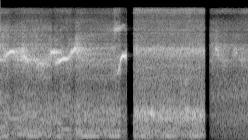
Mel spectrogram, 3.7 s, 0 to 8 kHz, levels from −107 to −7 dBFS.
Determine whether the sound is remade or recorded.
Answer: remade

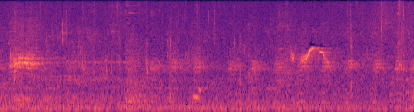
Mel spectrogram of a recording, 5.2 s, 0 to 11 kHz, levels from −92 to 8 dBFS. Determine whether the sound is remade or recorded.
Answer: recorded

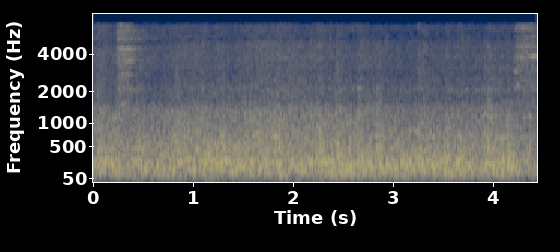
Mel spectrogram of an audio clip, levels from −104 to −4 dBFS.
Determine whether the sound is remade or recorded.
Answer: recorded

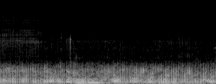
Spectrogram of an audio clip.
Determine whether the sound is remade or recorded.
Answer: remade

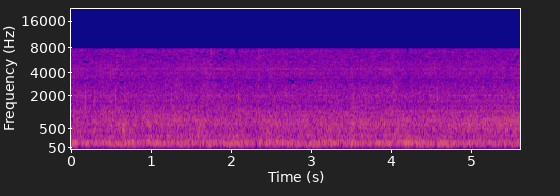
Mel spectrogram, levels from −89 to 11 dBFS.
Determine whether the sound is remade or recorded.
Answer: recorded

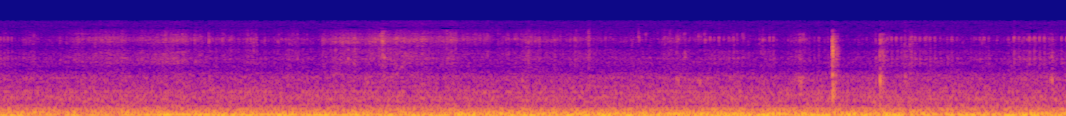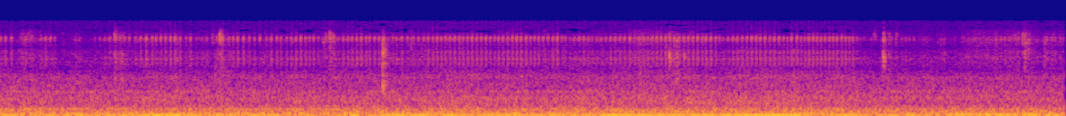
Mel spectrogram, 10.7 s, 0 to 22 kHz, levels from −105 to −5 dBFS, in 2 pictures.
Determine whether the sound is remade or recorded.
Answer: recorded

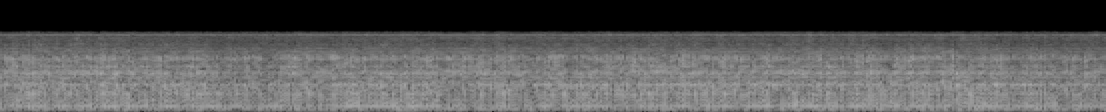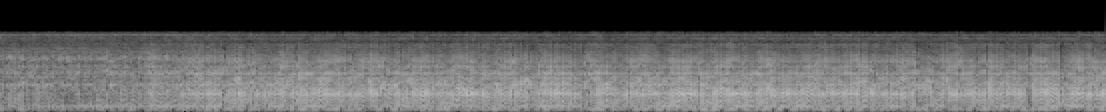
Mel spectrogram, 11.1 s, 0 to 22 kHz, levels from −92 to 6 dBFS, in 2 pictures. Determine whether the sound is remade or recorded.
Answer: remade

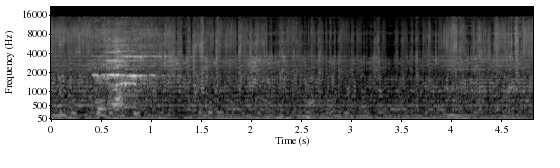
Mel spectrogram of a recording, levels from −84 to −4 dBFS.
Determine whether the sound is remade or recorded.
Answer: remade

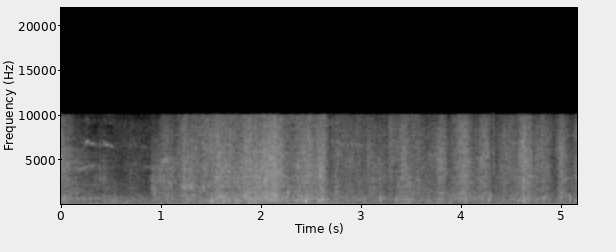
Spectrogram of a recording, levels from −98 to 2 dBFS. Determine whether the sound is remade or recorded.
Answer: remade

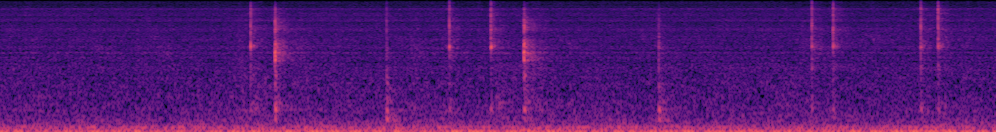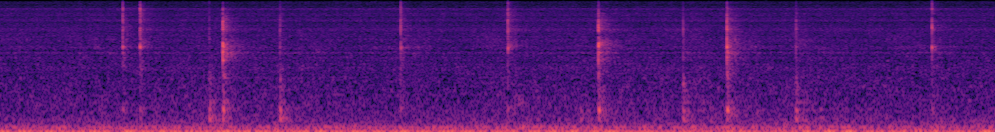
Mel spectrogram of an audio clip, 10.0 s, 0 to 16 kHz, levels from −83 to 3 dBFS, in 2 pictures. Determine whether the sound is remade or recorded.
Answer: remade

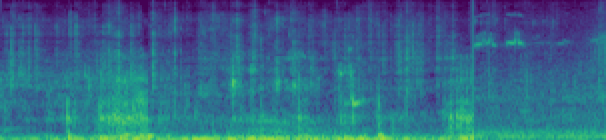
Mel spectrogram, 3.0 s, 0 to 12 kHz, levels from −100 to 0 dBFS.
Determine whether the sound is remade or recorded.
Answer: recorded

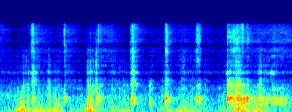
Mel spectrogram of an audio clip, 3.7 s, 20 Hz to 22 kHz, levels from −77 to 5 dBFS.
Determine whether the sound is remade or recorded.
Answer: remade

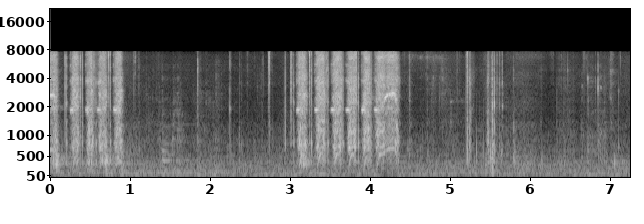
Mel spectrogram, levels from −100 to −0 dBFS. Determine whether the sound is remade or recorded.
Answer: remade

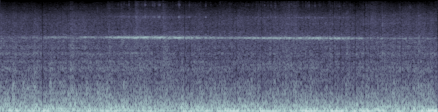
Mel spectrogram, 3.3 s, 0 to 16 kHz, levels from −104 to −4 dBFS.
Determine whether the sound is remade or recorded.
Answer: remade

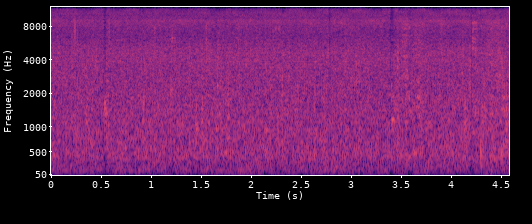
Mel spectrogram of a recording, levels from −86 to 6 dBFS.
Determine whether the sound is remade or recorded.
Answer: remade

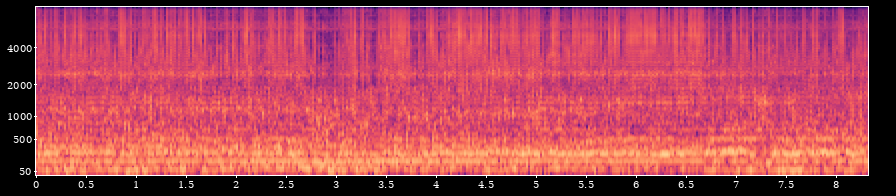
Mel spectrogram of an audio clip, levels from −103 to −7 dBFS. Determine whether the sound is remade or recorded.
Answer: remade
